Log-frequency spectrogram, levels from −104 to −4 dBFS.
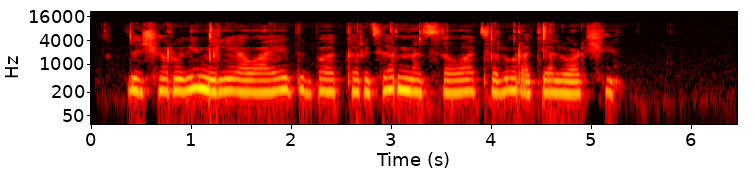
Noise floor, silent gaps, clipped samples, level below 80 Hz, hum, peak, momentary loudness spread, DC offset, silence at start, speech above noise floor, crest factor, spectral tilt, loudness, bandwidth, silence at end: -85 dBFS; none; under 0.1%; -84 dBFS; none; -14 dBFS; 9 LU; under 0.1%; 0.35 s; 43 dB; 30 dB; -4 dB/octave; -43 LUFS; 11.5 kHz; 1.2 s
